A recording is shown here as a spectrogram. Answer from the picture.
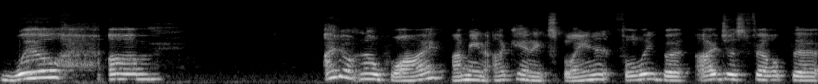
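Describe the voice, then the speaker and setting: The delivery is very slow, broken by long, frequent pauses. Its intonation is lively. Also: woman, fairly high pitch for a woman. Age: 80s+. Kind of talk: interview answer.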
